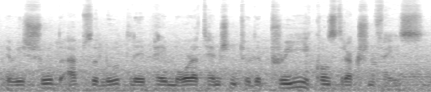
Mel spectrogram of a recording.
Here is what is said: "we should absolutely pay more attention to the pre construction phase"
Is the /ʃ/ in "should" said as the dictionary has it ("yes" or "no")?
yes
